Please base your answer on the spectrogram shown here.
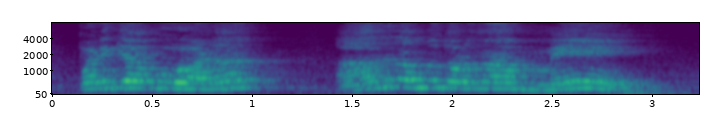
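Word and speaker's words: मैं: പോവുകയാണ് ആദ്യം നമുക്ക് തുടങ്ങാം മേ മേ ഈ വാക്ക് എഴുതിയിരിക്കുന്നത് മെയിം എന്നാണ് നമ്മൾ വായിക്കുക ശരിക്കും മലയാളി വായിക്കാം മെയിം എന്നാണ് അത് എഴുതിവെച്ചിരിക്കുന്നത് പക്ഷേ നമ്മൾ സംസാര ഭാഷയിൽ അങ്ങനെയല്ല ഉപയോഗിക്കുക മേ എന്ന് മാത്രം മേ എന്ന് മാത്രം ഉപയോഗിച്ചാൽ മതി ഞാൻ എന്നാണ് ആ വാക്കിന്റെ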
